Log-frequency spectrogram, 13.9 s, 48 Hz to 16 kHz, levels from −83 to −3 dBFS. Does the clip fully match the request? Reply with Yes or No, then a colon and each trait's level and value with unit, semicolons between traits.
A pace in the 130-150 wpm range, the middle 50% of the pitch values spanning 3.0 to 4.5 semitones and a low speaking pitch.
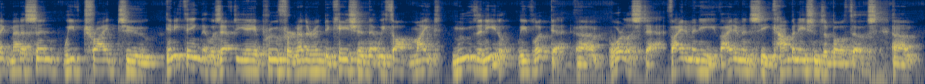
No: average, 145 wpm; narrow, 2.6 semitones; low, 130 Hz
